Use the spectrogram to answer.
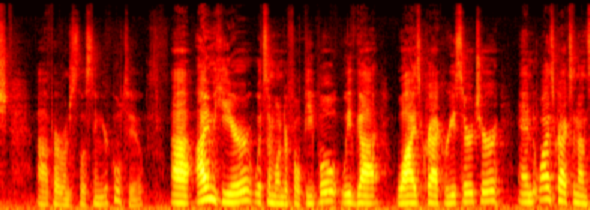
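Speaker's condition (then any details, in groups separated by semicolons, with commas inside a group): No condition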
